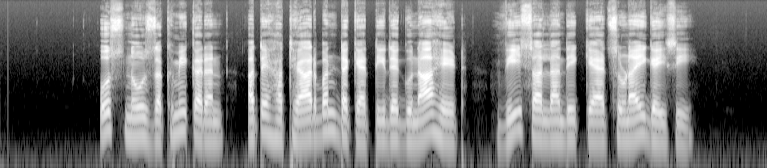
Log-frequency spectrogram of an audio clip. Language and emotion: Punjabi, neutral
